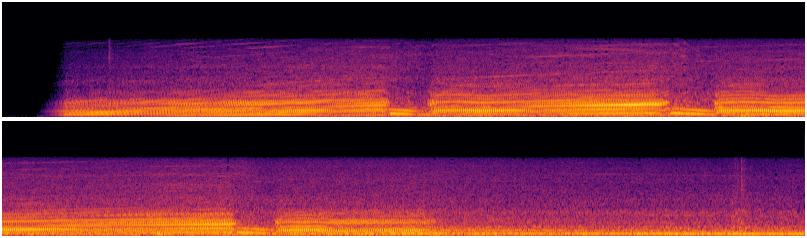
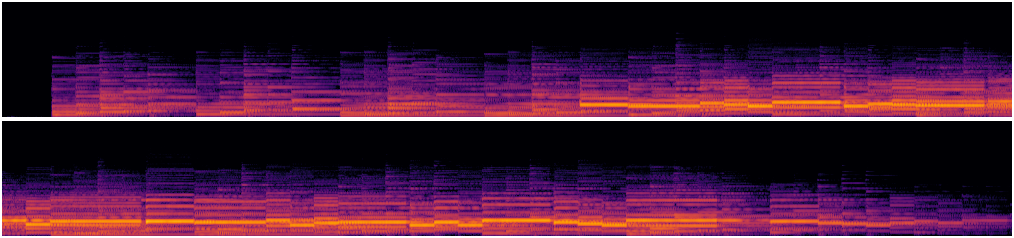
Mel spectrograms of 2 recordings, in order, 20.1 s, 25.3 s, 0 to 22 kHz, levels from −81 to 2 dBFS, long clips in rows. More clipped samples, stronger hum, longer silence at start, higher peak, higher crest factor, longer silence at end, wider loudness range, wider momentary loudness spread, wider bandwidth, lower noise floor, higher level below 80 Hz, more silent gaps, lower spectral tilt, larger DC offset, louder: neither; neither; about the same, 0.65 s vs 0.6 s; first, -2 dBFS vs -8 dBFS; about the same, 14 dB vs 12 dB; about the same, 0 s vs 0.1 s; second, 6 LU vs 13 LU; second, 8 LU vs 15 LU; first, 6 kHz vs 4.6 kHz; second, -64 dBFS vs -79 dBFS; first, -30 dBFS vs -48 dBFS; neither; about the same, -10 dB/octave vs -10 dB/octave; neither; first, -15 LUFS vs -21 LUFS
